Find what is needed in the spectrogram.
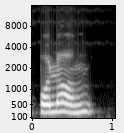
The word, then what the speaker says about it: polón: Esta palabra es polón, es una palabra aguda si se acentúa en la última sílaba debido a que termina en N.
